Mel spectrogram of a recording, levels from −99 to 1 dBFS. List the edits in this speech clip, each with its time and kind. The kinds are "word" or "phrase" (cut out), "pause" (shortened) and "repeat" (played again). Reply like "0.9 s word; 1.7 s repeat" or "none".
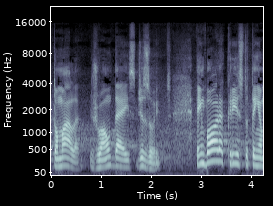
none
